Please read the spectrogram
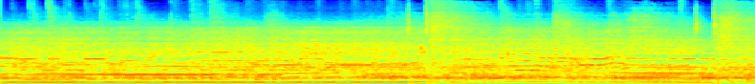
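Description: Live metalcore band playing at full volume: distorted electric guitars hold a low droning chord, then the band hits in together about halfway through with a loud, chopping riff and cymbal crashes.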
